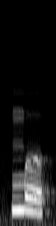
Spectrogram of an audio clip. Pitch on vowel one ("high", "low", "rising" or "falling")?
low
